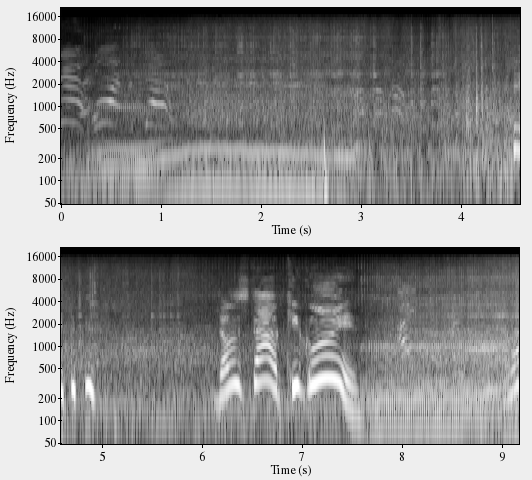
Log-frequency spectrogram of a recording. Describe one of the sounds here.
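A small engine hums as a quad bike drives over dirt.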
